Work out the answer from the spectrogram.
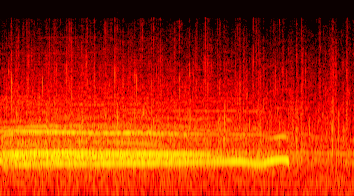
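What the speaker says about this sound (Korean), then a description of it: "이곳에 계신 성동 동대문 그리고 청년들에게 뜨거운 박수를 서로 보내주시기 바랍니다" A crowd at an outdoor political rally in Seongdong, Seoul claps steadily while a loud, sustained whistle-like tone rides over the applause, then bends and cuts off near the end, leaving quieter clapping.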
